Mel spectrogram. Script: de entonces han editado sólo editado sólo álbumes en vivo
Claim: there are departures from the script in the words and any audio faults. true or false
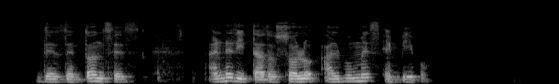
true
